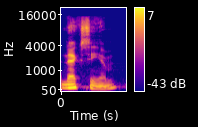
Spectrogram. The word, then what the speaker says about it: NXIVM: face of opposition to Nexium pronounced Nexium as a v virtually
